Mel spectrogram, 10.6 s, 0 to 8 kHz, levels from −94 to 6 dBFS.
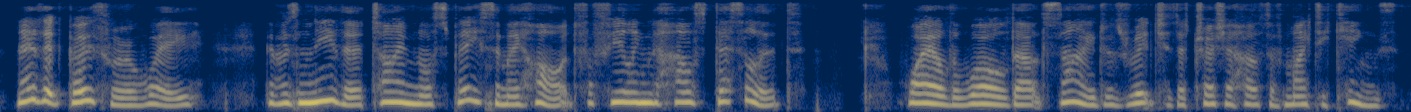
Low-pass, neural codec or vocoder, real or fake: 7.2 kHz; codec, 16 kHz, 8 kbps, FreqCodec, smaller model; fake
